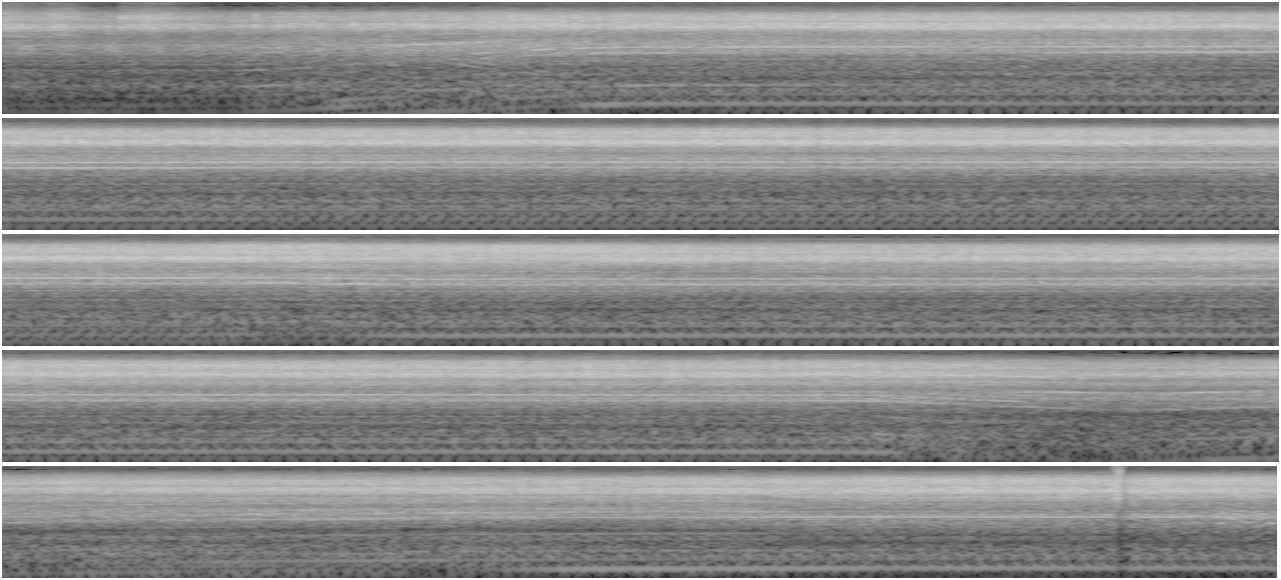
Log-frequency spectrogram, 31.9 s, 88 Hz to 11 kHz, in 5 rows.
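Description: Heavy truck's engine pulling slowly under load. Its note climbs a second or two in and holds steady. About 24 seconds in it drops and rises again.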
